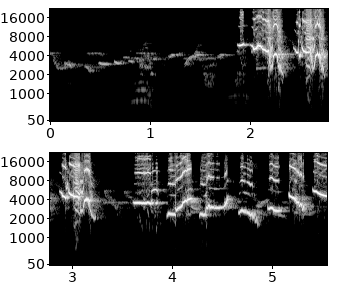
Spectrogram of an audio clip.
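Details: Song of an oriental magpie-robin, played to stir lazy birds into opening their tails and fighting: a soft wavering whistle leads into loud bursts of buzzy notes and bright, sharply rising and falling whistles.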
